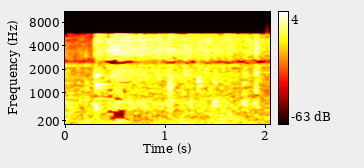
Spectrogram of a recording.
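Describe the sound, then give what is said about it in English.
Chicken sizzles in a hot wok for a chili-and-garlic stir fry: after a short quiet start, a loud, steady, hissing sizzle rises and holds without a break to the end. “I'm just going to put my chicken in.”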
